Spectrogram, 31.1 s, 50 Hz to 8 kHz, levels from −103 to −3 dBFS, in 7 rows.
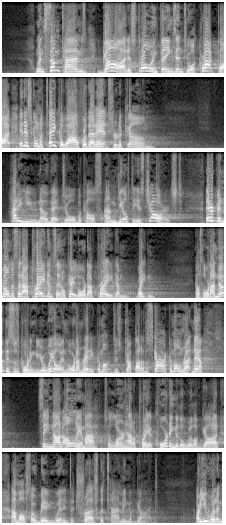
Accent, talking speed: American, 205 wpm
